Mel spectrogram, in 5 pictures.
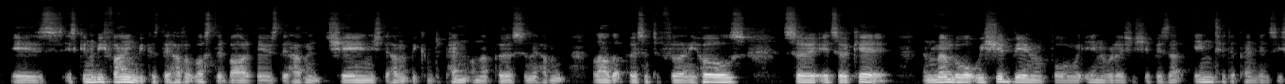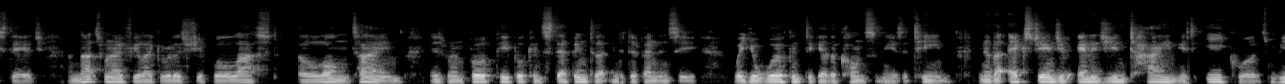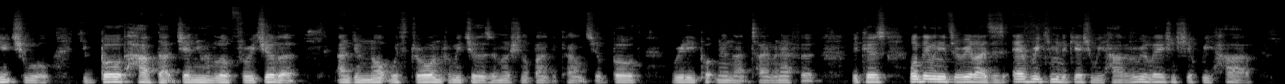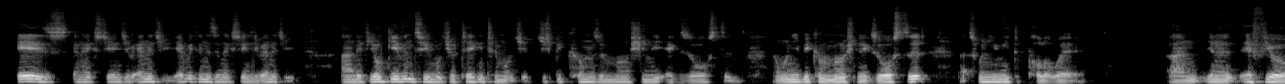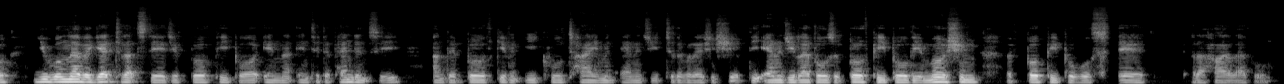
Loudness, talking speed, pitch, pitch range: -19 LUFS, 205 wpm, 100 Hz, 95-110 Hz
